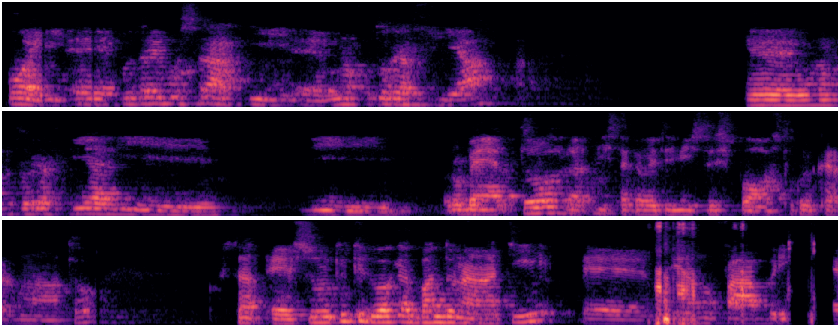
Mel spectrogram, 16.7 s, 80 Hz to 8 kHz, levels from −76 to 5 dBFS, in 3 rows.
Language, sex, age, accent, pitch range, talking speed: Italian, male, 20-39, native, 115-135 Hz, 100 wpm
